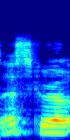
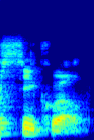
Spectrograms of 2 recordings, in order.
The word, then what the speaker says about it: SQL: this introduction part Square can be pronounced as SQL or sequel both of them all right and it's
